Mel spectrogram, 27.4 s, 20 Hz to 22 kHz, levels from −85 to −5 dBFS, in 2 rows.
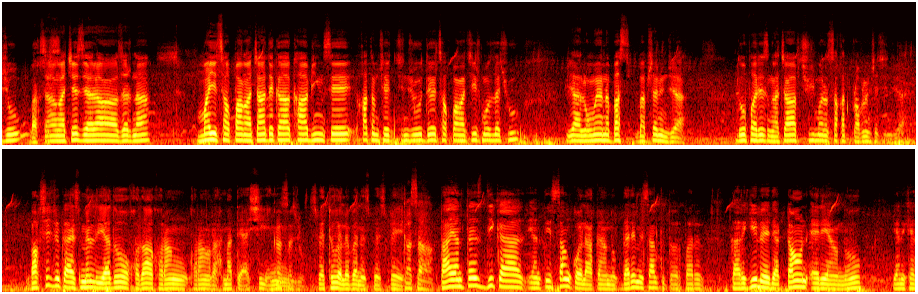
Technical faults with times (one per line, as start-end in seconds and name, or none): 17.28 dropped samples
